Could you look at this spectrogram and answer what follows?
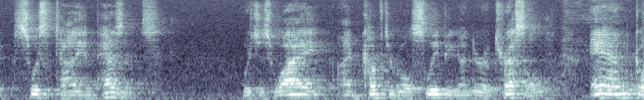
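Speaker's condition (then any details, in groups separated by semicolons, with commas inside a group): No condition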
